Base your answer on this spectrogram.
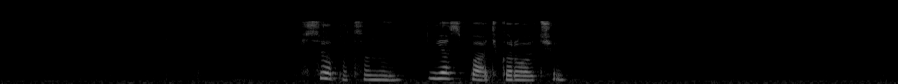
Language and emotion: Russian, sad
